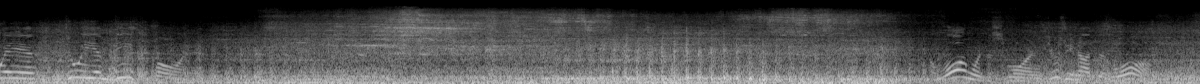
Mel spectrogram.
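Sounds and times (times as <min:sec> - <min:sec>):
train wheels rumbling on rails: 0:00.0 - 0:12.0
wheels squealing: 0:02.6 - 0:09.0.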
